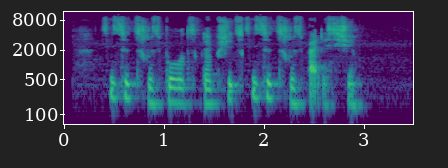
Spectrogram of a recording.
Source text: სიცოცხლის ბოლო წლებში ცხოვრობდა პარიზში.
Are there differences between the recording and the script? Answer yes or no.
yes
